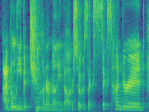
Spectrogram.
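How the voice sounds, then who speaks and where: Young woman co-host, high-pitched bright voice, chatty commentary with self-corrections. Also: fairly quick. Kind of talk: casual political commentary.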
